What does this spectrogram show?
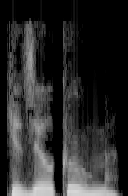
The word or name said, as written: Qizilqum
